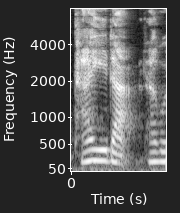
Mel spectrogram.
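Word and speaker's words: 平ら: 그리고 하나만 읽을 때는 다이라라고 읽고 평평함을 나타냅니다.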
